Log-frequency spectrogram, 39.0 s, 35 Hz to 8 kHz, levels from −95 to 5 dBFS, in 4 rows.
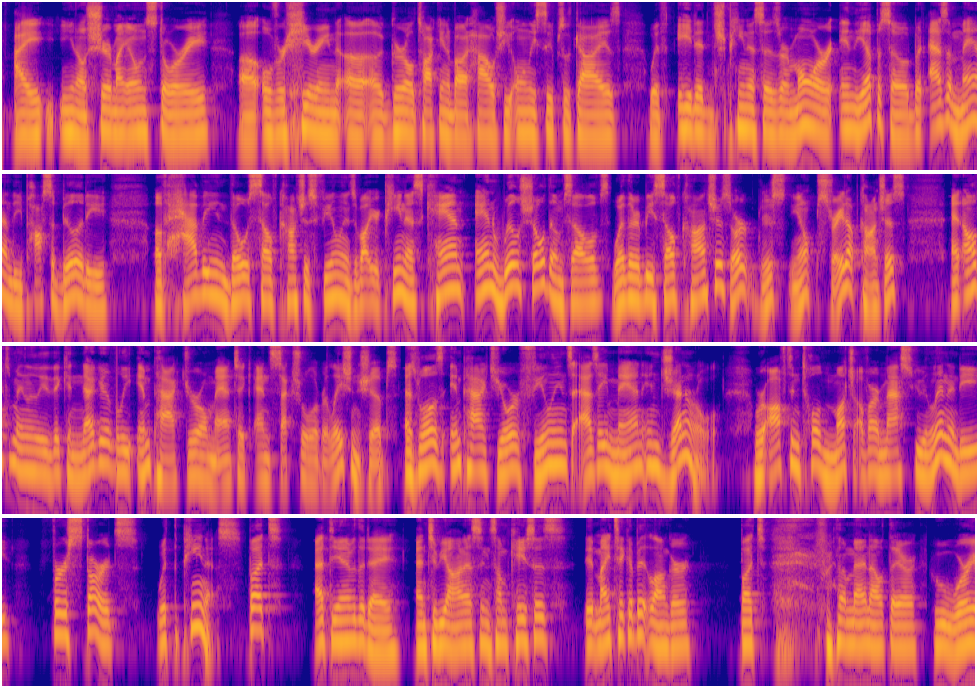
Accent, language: American, English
